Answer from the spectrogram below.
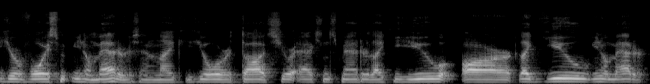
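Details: Stuttering in a person who stutters, speaking in a conversation between two people who stutter who met at a stuttering support group; a speaker says he is learning to fully embrace his stutter.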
